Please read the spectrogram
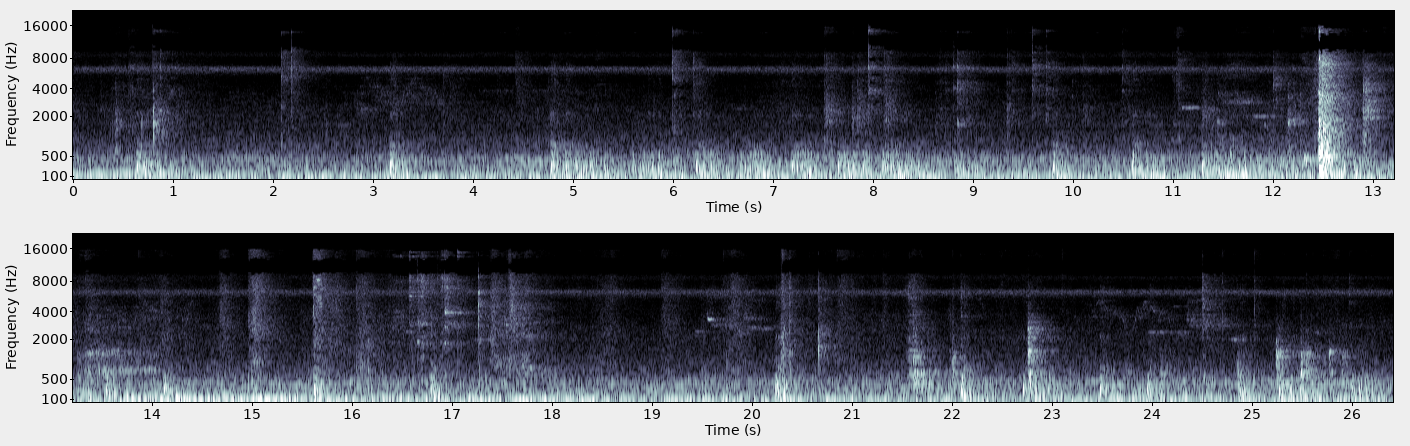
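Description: Scattered clicks and knocks of hand tools and metal parts being handled while working on a dirt bike's carburetor, over a steady low hum; one sharp, louder knock comes about halfway through.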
